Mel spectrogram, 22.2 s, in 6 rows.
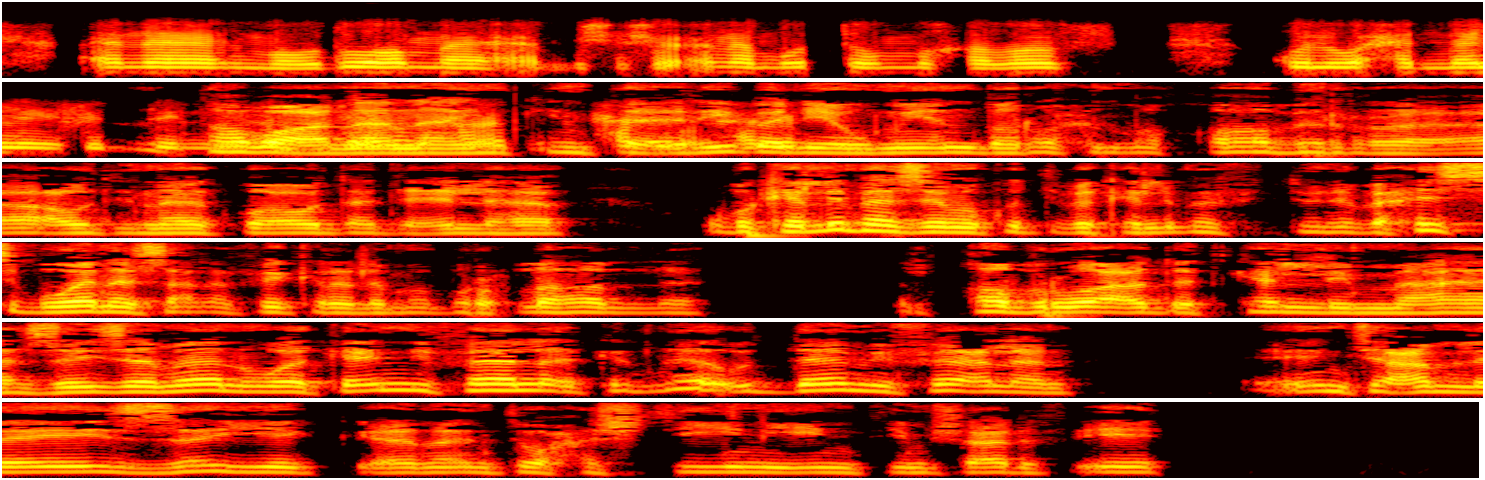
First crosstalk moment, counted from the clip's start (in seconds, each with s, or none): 4.2 s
